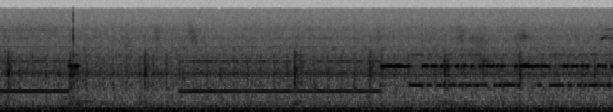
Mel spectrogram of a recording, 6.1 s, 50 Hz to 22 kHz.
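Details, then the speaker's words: ZX Spectrum +2 cassette drive after repair: clean steady lead-in tone, then chirping data tones switching cleanly over quiet hum as the machine loads; normal tape loading tones, works perfectly. "and there we are we've got the machine loading now and it's just comes straight from The Horizon State"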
